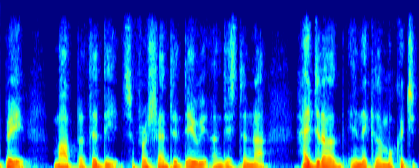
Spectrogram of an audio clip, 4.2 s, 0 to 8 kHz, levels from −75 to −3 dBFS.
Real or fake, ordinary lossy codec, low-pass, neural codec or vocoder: fake; none; 7.2 kHz; codec, 16 kHz, 1.1 kbps, Voila-Tokenizer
